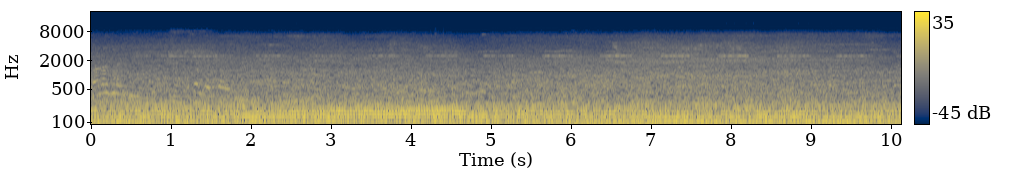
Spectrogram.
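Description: Motorbike engines hum and pass close by.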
